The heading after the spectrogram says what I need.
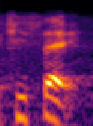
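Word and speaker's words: כיסא: side it's very silent the olive is always almost always a silent letter for example you're sitting right now on a and Hebrew a key to say that's what it's called a chair it's called a kissee if you took the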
